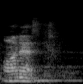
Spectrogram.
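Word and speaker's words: honest: हम इसका प्रोनाउंसिएशन करेंगे हिंदी में से कैसे लिखेंगे, ऑनेस्ट, ऑनेस्ट, because H is silent, H silent है इसलिए ऑ से इसका उच्चारण हो रहा है, ऑनेस्ट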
